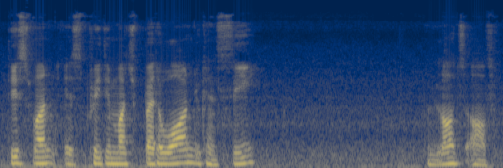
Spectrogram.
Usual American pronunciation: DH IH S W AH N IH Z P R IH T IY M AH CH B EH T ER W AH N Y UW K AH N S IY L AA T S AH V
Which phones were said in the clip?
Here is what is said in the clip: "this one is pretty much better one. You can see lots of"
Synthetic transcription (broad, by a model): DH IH S W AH N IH S P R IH T IY M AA CH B EH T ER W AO N Y UW K AH N S IY L AA T S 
